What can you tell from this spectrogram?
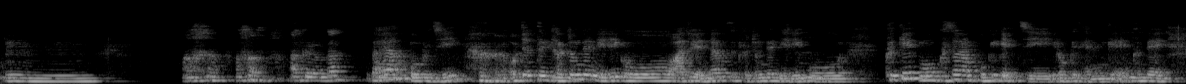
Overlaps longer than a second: none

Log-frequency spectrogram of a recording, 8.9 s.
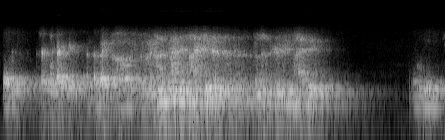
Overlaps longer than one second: none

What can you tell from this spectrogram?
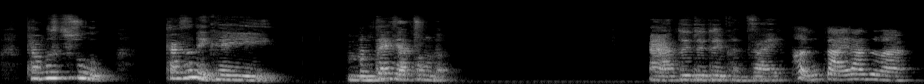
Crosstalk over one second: none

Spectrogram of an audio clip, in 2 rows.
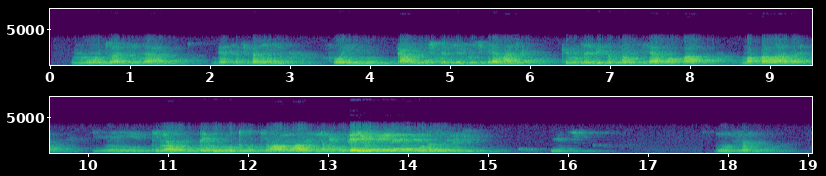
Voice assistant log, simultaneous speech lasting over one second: present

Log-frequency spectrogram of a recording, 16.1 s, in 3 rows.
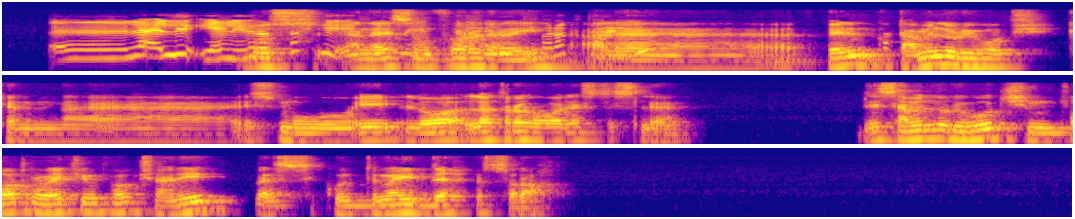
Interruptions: present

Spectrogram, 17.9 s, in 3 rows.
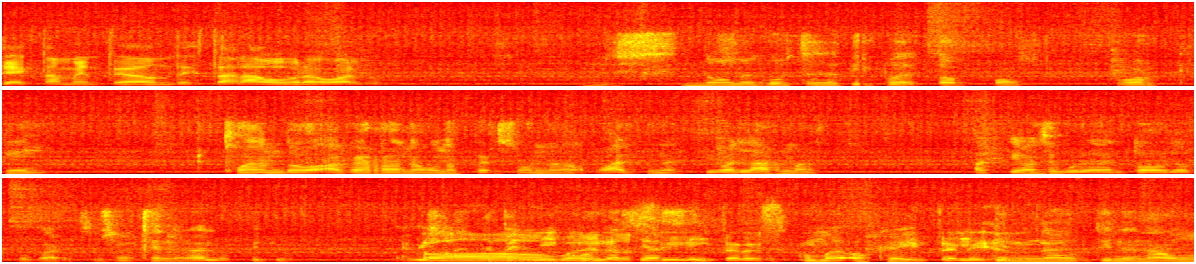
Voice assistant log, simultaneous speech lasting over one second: present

